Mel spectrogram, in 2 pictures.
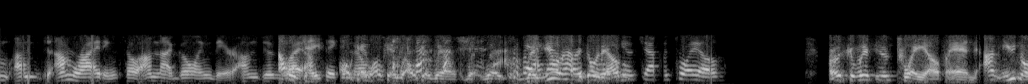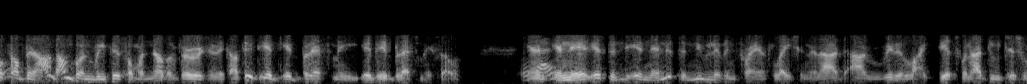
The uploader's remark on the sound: LML uses a progressive live call in format.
